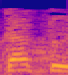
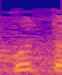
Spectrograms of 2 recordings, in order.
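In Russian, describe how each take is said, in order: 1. Первая гласная — a. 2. Первая гласная — u. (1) "не «катту»" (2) "и не «кутту»"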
